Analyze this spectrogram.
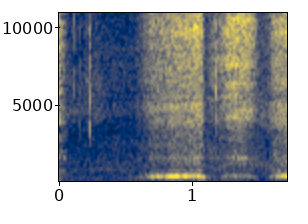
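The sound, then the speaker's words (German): Someone voices a breathy, low imitation of an eagle owl's hoot: one longer hoot followed by shorter ones, airy and a little unsteady. “Ach, ich kann ihn gar nicht so gut heute.”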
